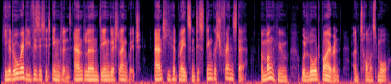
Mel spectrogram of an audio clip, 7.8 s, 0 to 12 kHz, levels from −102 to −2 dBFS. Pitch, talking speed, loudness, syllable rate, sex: 125 Hz, 200 wpm, -21 LUFS, 6.6 syllables/s, male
